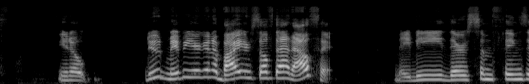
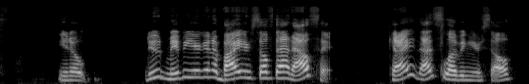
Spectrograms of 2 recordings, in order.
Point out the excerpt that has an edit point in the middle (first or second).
first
